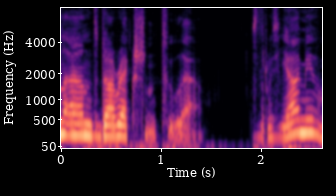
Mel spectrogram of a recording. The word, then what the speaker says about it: друзьями: Pronounce together. С друзьями. You keep the z soft because there is a soft sign there.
